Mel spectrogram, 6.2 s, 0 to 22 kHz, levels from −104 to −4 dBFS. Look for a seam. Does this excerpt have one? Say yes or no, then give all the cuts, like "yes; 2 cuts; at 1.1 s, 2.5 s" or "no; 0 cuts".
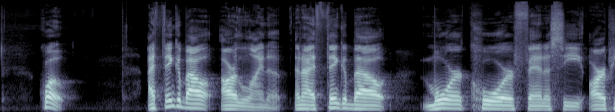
yes; 2 cuts; at 2.9 s, 4.2 s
